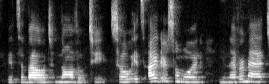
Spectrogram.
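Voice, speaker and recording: A woman with a non-native accent talks at a very slow pace. Her high voice keeps a fairly even intonation. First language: not English. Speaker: tarot reader. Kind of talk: tarot reading. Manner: casual, conversational with hesitations.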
